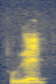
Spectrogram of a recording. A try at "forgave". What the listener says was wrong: Yeah, I think you said forgive, which is fine. Just a small little thing.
